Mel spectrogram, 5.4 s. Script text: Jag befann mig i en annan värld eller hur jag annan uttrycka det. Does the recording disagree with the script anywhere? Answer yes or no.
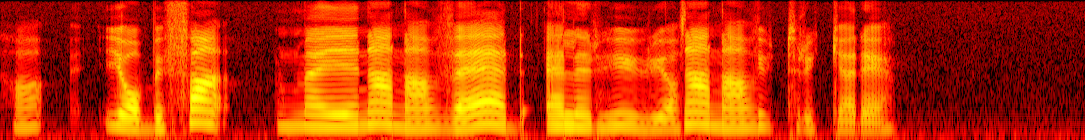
no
